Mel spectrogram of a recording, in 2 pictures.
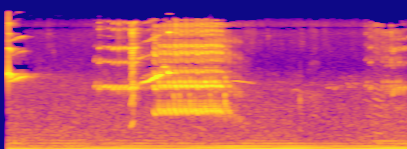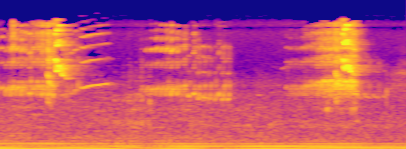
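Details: Wild rainbow lorikeets, a pair with their extended family visiting a balcony in Melbourne, Australia, give harsh, buzzy screeches in bursts about every two seconds, with a few high rising whistles between them, over a steady low rumble.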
